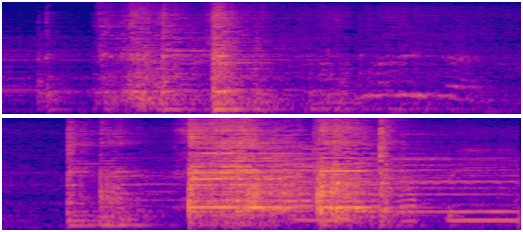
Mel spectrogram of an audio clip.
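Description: Lid lifted from a covered cooking pot after simmering, several clinks and clanks of metal cookware in a home kitchen, close and fairly loud, with a person talking in between.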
